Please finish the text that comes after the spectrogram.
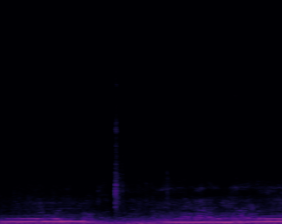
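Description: A dairy cow at a livestock fair in Dois Riachos, Alagoas, gives a long, steady low moo that wavers in pitch, fairly close, with faint crowd murmur and a brief sharp clatter in the background.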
